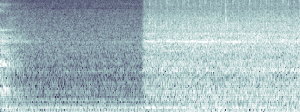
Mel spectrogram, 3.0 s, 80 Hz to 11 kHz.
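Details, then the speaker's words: 2022 Jeep Wrangler Unlimited, 3.6 V6 Pentastar, running without e-torque right after restarting following a battery fix for stalling, cutting out and no-start; smooth, steady idle, even hum, no ticking or misfire, runs real nice. "yeah, it's running real nice. 3.6. I'll let y'all hear it for a second here without the e-torque."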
